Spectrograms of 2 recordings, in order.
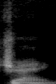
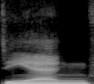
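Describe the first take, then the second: First: The name begins with a J sound. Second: The name begins with a D sound. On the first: The speaker calls it right. "before I realized it was Jang" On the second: The speaker calls it wrong. "I called him Dieng for maybe uh, three years"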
